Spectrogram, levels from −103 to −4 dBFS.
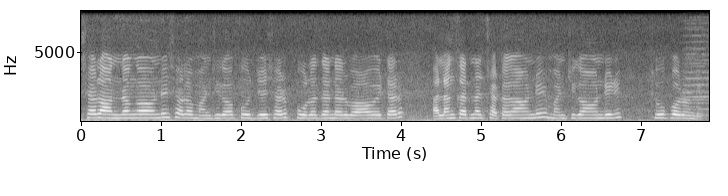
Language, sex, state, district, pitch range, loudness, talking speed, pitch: Telugu, male, Karnataka, Bellary, 235-255 Hz, -18 LUFS, 145 wpm, 245 Hz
